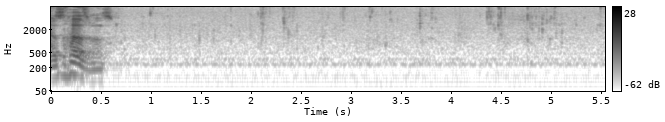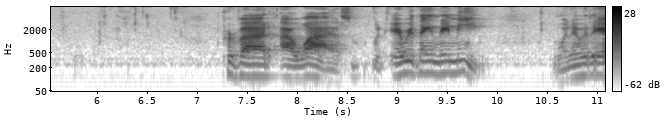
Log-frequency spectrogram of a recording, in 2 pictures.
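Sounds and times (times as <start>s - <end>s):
low steady hum: 0.0s - 11.0s
chewing mouth clicks and smacks: 0.6s - 7.3s, 10.2s - 10.6s.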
